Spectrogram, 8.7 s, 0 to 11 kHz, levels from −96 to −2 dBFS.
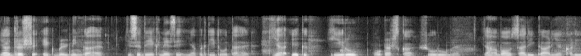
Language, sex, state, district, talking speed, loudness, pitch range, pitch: Hindi, male, Bihar, Araria, 185 wpm, -21 LUFS, 105-125 Hz, 110 Hz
